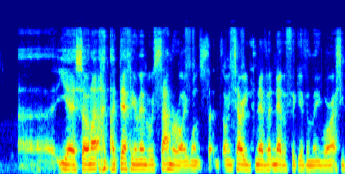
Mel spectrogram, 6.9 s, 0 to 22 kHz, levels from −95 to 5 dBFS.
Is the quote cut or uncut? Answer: uncut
